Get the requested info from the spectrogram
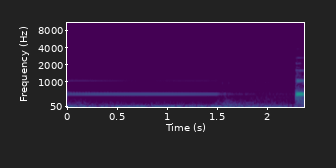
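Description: Faint tail of a single held piano note dying away and cut off about three-quarters of the way through, leaving near silence.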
